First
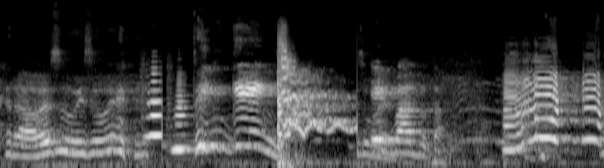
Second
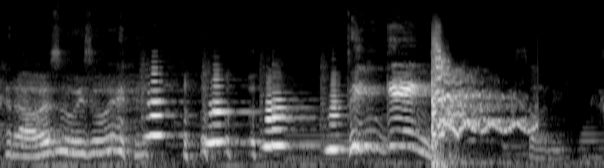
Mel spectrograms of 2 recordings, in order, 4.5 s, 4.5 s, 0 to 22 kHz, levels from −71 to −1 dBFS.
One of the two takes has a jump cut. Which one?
first; 2 cuts; at 1.3 s, 2.7 s

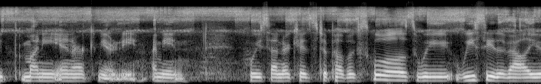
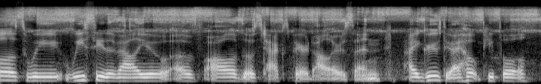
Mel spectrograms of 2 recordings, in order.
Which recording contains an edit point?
second; 1 cut; at 3.9 s

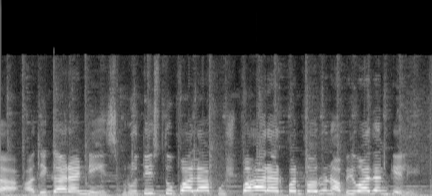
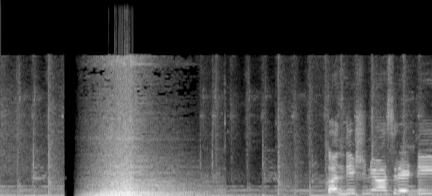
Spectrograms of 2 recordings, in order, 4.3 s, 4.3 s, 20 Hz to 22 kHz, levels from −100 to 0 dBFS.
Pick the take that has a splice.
second; 1 cut; at 3.2 s

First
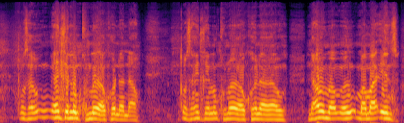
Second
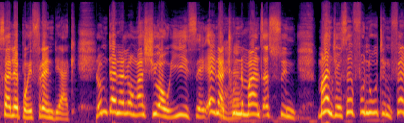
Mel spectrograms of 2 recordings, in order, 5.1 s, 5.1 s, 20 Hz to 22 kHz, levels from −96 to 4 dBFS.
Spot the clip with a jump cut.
second; 1 cut; at 1.1 s

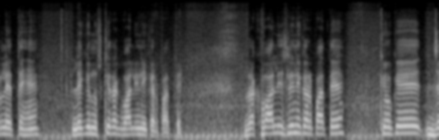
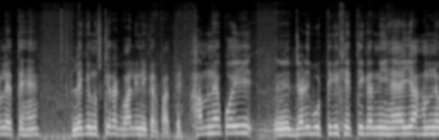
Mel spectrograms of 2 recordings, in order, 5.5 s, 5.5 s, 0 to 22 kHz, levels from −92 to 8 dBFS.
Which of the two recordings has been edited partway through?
second; 1 cut; at 2.3 s

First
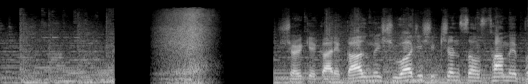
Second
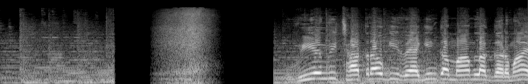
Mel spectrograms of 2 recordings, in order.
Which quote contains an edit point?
second; 1 cut; at 2.8 s

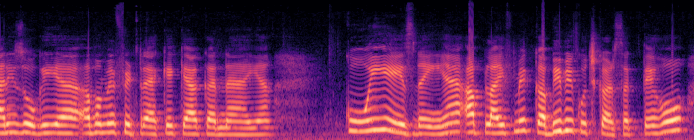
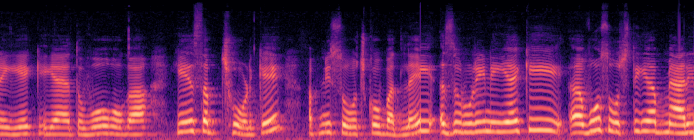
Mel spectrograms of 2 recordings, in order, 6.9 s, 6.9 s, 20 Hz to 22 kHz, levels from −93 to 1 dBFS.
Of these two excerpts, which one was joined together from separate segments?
second; 1 cut; at 4.2 s

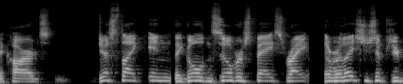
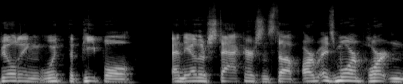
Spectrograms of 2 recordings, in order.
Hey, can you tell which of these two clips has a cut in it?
first; 2 cuts; at 1.7 s, 3.1 s

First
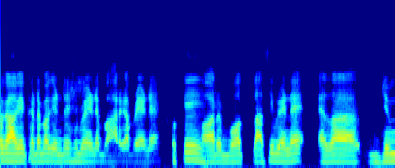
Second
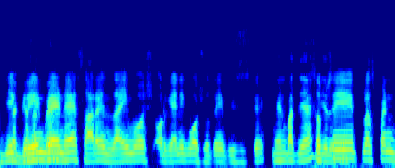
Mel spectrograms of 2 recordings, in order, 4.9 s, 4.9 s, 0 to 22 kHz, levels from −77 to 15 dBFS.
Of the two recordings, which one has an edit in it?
second; 1 cut; at 3.4 s

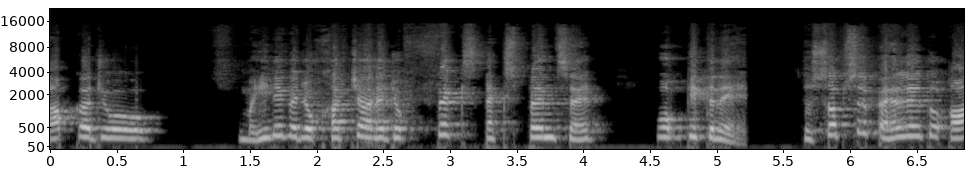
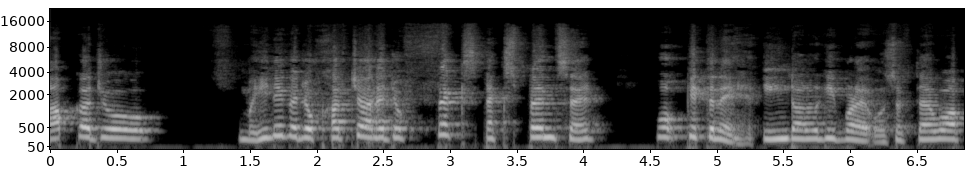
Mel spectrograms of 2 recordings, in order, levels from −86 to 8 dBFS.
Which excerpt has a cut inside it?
second; 1 cut; at 5.3 s

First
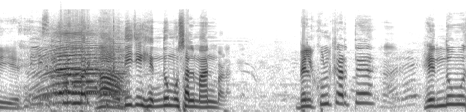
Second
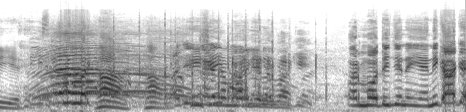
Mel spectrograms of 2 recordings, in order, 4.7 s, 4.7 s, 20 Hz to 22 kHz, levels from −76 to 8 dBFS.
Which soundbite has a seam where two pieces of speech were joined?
first; 1 cut; at 1.2 s

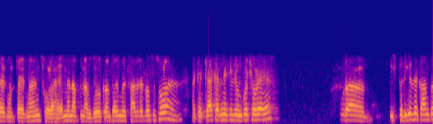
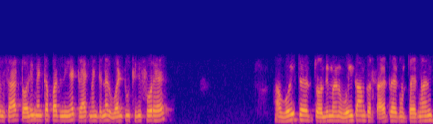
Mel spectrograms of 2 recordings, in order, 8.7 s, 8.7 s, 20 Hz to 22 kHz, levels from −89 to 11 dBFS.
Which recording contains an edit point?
first; 1 cut; at 6.9 s

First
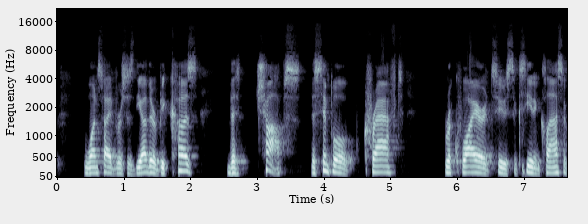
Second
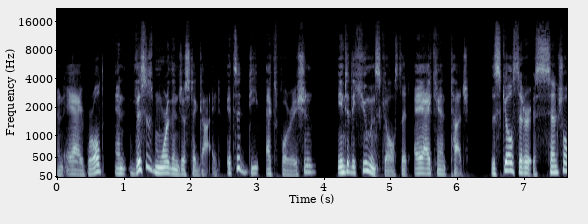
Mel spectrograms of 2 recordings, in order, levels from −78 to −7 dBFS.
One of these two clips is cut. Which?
first; 1 cut; at 2.5 s

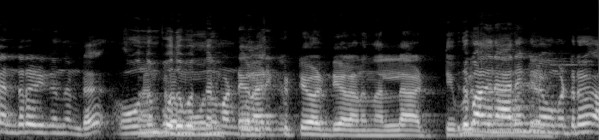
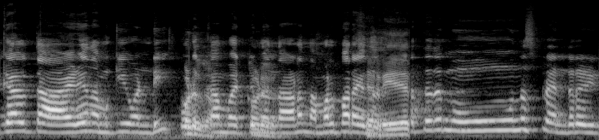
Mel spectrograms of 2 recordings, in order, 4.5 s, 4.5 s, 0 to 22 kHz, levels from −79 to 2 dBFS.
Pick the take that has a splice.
second; 1 cut; at 3.1 s

